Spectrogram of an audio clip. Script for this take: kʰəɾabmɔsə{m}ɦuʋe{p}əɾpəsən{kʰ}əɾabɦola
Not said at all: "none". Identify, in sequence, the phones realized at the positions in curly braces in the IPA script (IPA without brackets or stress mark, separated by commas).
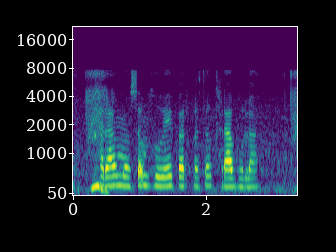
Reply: m, p, kʰ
